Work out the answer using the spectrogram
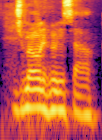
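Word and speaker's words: Djimon Hounsou: It's a strange foreign name that I can't pronounce. – Jimon Hounsou. – Ah, there you go. I completely butchered that.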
